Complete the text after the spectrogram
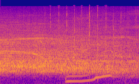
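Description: An audience shouts and cheers to vote for a contestant on stage, in a steady, loud roar that fills the whole moment, with a single rising whoop standing out briefly in the middle.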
